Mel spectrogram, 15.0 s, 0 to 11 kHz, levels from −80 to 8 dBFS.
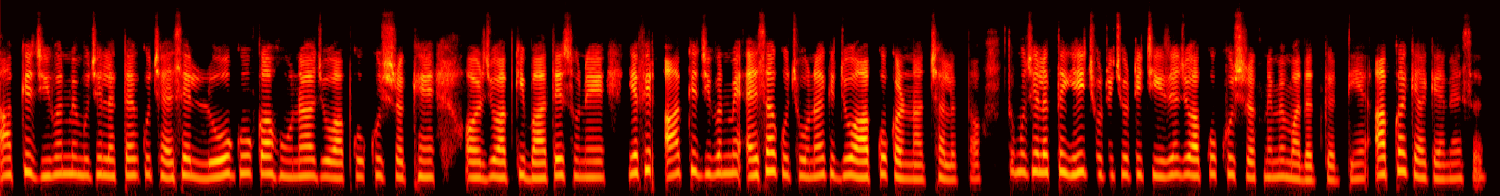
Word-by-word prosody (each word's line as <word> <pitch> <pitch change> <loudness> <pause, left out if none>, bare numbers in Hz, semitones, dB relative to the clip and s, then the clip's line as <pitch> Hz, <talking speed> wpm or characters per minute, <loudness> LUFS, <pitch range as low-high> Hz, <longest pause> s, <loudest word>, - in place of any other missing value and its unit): आपके 255 +3 0
जीवन 245 +3 -3
में 270 0 -5
मुझे 255 +1 -2
लगता 250 0 -2
है 250 - 0
कुछ 260 -2 0
ऐसे 225 +4 0
लोगों 245 +5 -2
का 275 - +3
होना 240 +1 0
जो 230 - -3
आपको 235 +2 -11
खुश 245 -2 +4
रखें 230 +1 0 0.4
और 225 0 +2
जो 235 +2 -2
आपकी 225 +3 +2
बातें 220 +4 +4
सुने 230 -2 0 0.3
या 285 - +6
फिर 325 +3 +1 0.2
आपके 285 +3 0
जीवन 270 +2 -3
में 280 0 +1
ऐसा 255 +6 +5
कुछ 265 -4 -5
होना 240 +1 0
कि 265 - -6
जो 255 - +1
आपको 230 +3 +4
करना 210 -3 0
अच्छा 215 +3 -1
लगता 195 -2 -9
हो। 205 - -11 0.3
तो - - -11
मुझे 300 +1 0
लगता 290 +1 +1
है 290 - +3
यही 275 +3 +6
छोटी-छोटी 260 0 -2
चीज़ें 240 0 +1
हैं 265 - 0
जो 260 0 0
आपको 245 +3 0
खुश 265 -3 +3
रखने 225 +1 -4
में 235 +1 -6
मदद 195 -2 -1
करती 195 +1 -9
हैं। 210 - -8
आपका 265 +4 +4
क्या 240 -5 -3
कहना 205 0 -7
है 215 - -11
सर? 225 +2 -13
245 Hz, 225 wpm, -24 LUFS, 225-265 Hz, 0.4 s, या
